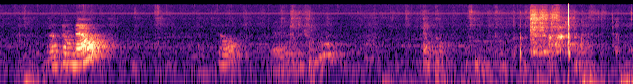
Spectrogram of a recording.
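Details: Border Terrier puppy named Angus barking while fighting a broom and running from it indoors; one sharp high yapping bark at the start, a shorter bark soon after, then brushing and clattering noises with human voices in the room.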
